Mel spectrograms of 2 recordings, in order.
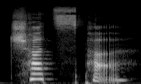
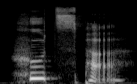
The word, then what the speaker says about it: chutzpah: Common mispronunciation. Chuts pa. Correct pronunciation. Hoots pa. The c h makes an h sound in Yiddish.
